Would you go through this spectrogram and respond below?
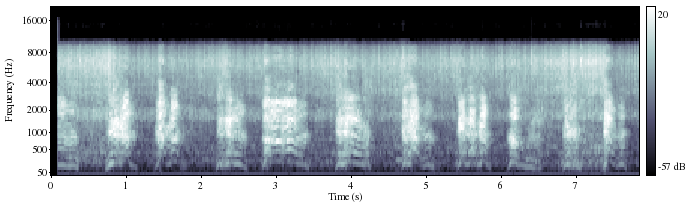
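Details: Scottish Terrier, a Scottie, barking in a front yard when a person uses a hose and nozzle; short sharp barks in quick bursts, roughly one or two every second, with a harsh, slightly yelping edge.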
